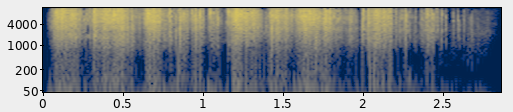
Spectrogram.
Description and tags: Glass marbles being shuffled around in cupped hands. Dry, brittle, snappy, glassy sound. Close miked with Rode NT-5s in X-Y configuration. Trimmed, DC removed, and normalized to -6 dB.
hand, marble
